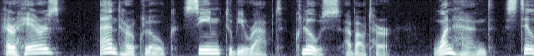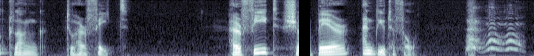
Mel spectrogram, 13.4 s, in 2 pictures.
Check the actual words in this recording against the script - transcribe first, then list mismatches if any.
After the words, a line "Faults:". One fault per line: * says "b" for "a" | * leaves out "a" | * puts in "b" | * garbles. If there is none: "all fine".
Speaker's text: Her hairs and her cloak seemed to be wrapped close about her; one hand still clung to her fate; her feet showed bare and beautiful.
Her hairs and her cloak seemed to be wrapped close about her; one hand still clung to her fate; her feet showed bare and beautiful.
Faults:
all fine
